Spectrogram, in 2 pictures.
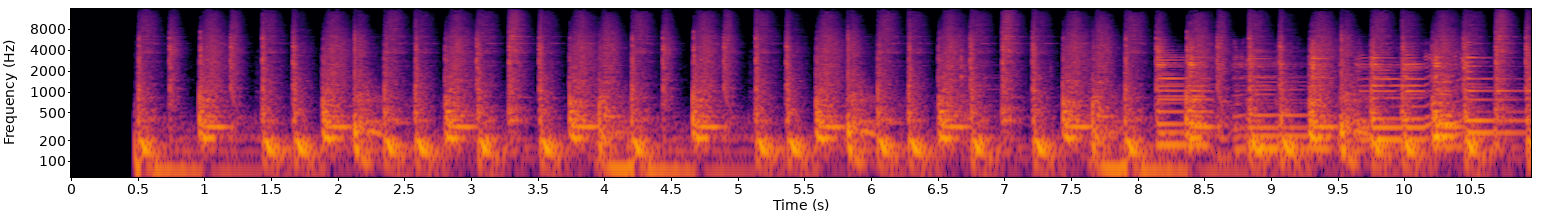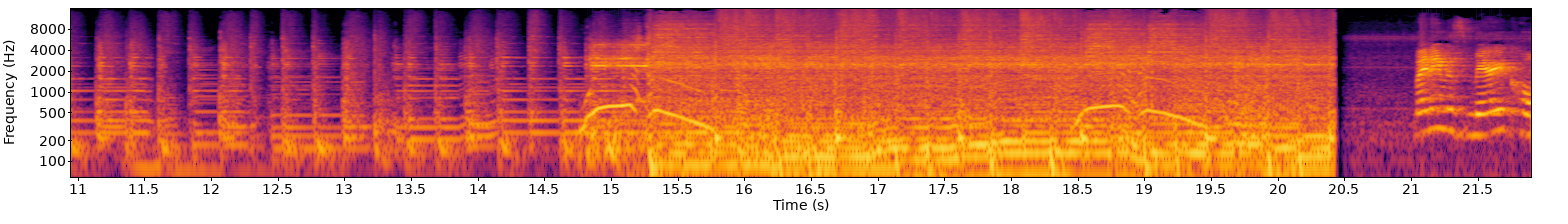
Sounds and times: Bass drum: 0.5s - 6.5s, 7.3s - 8.4s, 14.7s - 20.4s
Drum kit: 0.5s - 20.5s.

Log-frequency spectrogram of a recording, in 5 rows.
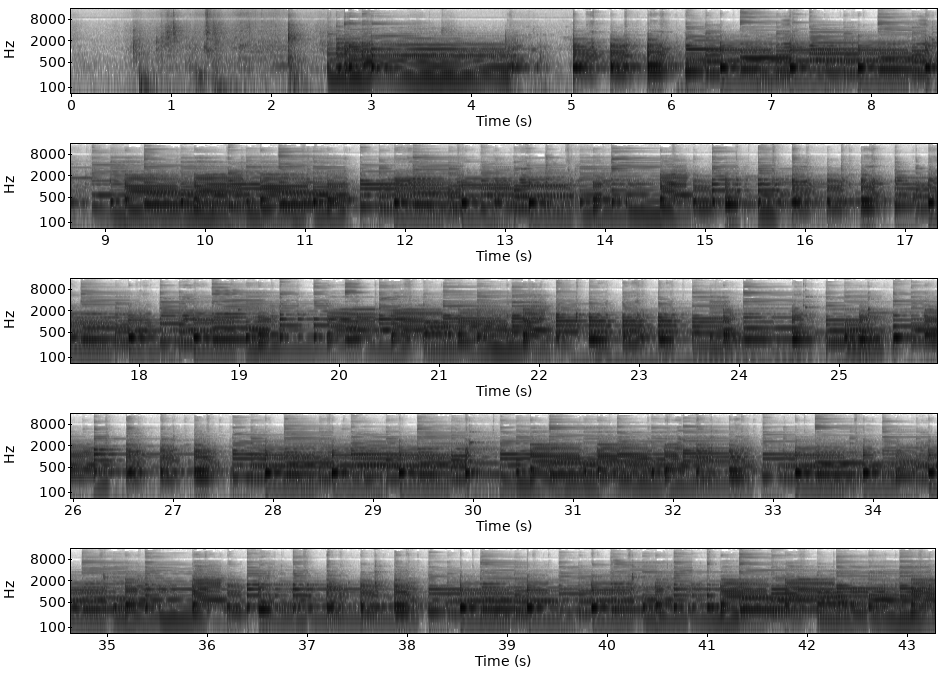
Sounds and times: Guitar: 0.0s - 43.2s.

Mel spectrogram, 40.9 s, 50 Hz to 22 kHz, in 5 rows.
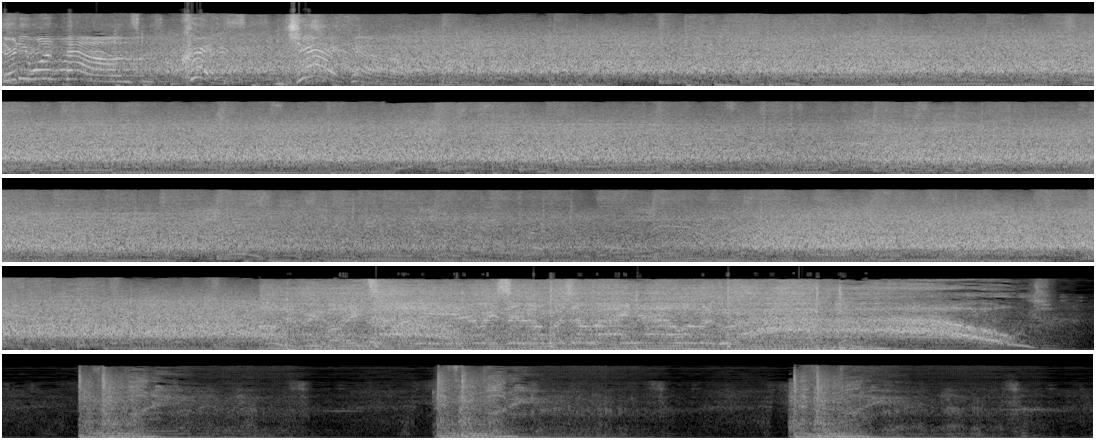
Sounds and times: Music: 0.0s - 32.7s, 33.3s - 40.9s.

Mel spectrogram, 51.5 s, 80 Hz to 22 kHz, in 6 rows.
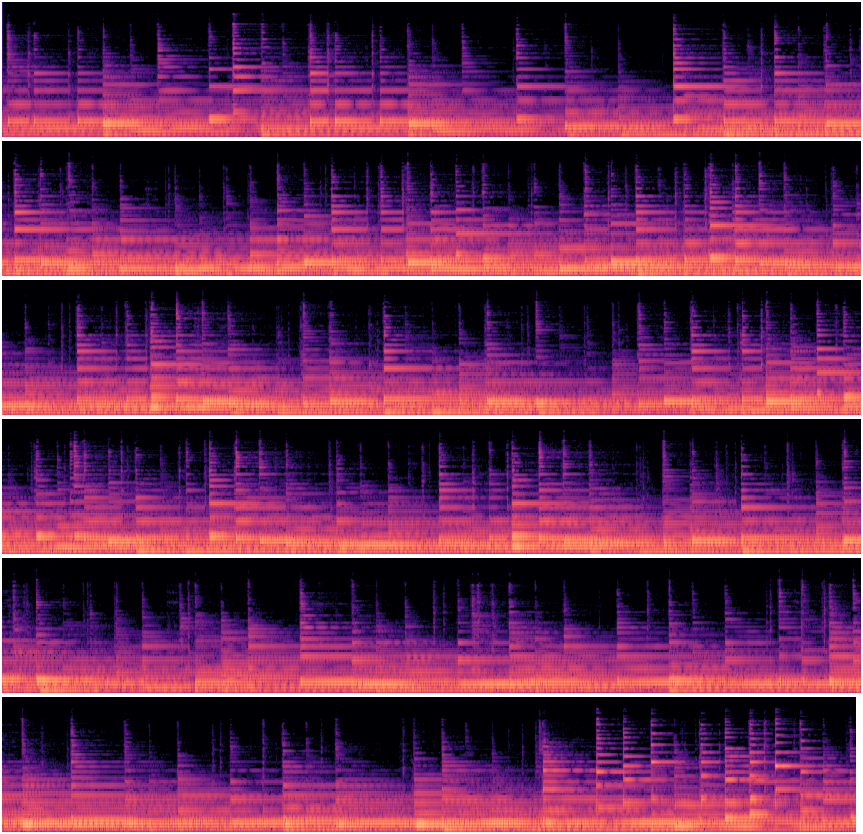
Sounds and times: Harp: 0.0s - 51.4s
Plucked string instrument: 0.0s - 51.4s.

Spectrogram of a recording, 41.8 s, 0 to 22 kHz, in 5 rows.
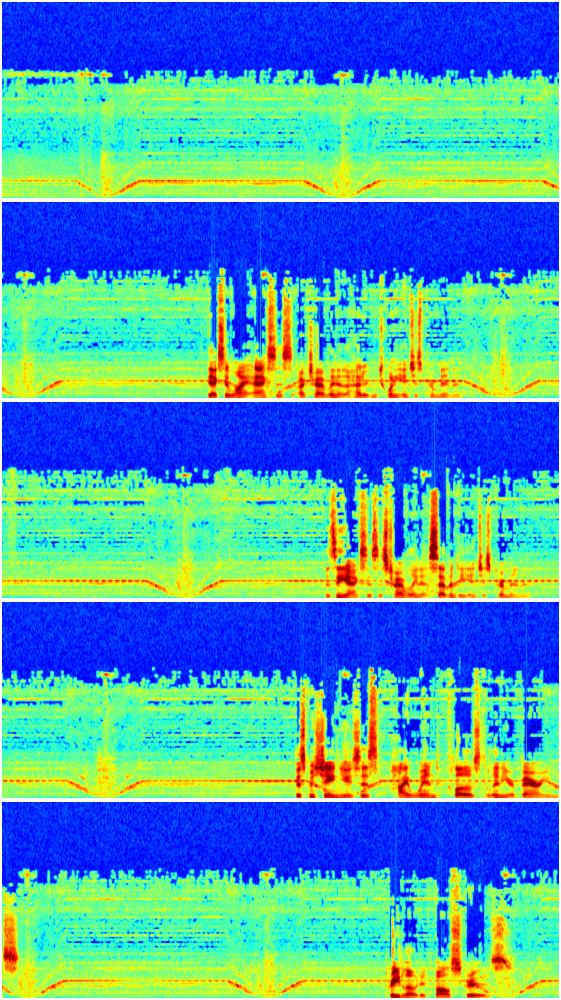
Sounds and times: Speech: 11.5s - 15.3s, 21.6s - 24.7s, 29.5s - 33.7s, 39.2s - 41.1s.

